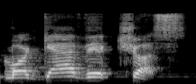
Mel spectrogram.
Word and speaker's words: Margevicius: But like Nick Margevicius, I don't know how to pronounce his name, the lefty for the Padres now in Seattle. – Nick Margevicius, I thought it was. – Margavicus. – Margavicus. – Margavicus. That's what it says here.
